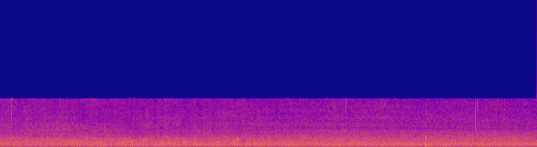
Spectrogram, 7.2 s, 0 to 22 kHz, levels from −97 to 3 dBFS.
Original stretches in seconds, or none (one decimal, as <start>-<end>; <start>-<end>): 0.0-1.0; 3.3-7.2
